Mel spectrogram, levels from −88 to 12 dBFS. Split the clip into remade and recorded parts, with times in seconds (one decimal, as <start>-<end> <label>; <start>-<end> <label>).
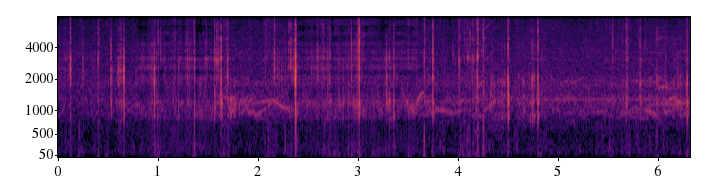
0.0-0.8 recorded; 0.8-1.6 remade; 1.6-2.3 recorded; 2.3-3.6 remade; 3.6-6.3 recorded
